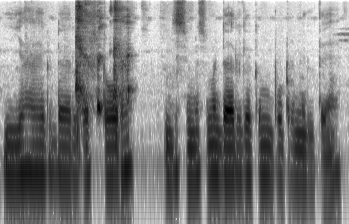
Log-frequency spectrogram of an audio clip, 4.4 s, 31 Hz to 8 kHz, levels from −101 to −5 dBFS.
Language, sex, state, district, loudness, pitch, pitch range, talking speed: Hindi, male, Uttar Pradesh, Saharanpur, -18 LUFS, 105 Hz, 100-110 Hz, 165 wpm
